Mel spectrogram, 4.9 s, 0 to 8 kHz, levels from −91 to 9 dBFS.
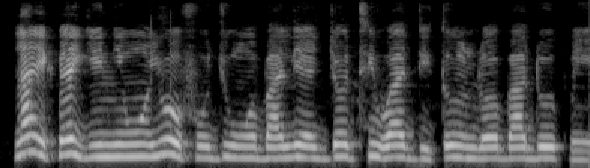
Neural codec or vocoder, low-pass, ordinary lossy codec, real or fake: none; none; none; real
